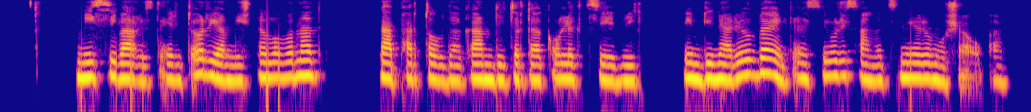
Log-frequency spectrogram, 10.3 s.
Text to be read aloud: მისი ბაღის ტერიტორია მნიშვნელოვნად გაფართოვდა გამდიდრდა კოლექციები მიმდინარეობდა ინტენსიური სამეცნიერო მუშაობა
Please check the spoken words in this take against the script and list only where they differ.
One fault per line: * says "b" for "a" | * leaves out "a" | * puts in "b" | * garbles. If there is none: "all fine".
all fine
